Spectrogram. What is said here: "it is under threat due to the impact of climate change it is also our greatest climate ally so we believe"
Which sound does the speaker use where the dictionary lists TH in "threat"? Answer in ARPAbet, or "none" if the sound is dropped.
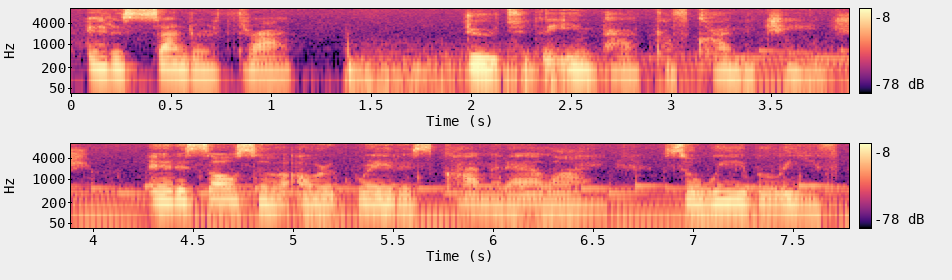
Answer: TH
